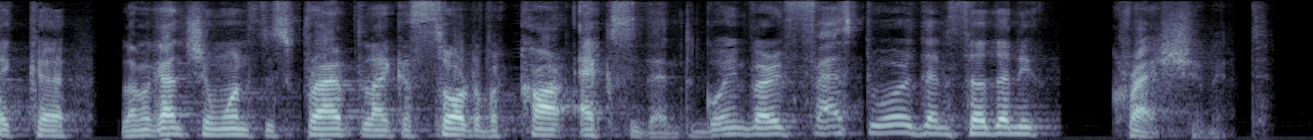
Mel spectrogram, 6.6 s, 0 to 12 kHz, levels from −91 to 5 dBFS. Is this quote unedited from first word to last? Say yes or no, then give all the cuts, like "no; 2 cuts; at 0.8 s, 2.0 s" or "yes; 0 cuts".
no; 1 cut; at 5.4 s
